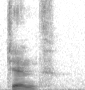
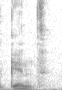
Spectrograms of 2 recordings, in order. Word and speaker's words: Ghent: And in 1978, they were able to get the hold of yeast and a recipe from Augustiner monks in Ghent. Or Ghent. I think it's Ghent. I think I pronounced it wrong. I think it's Ghent.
